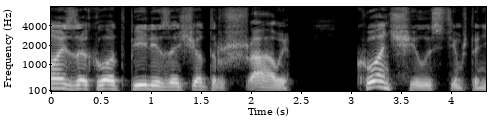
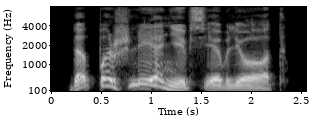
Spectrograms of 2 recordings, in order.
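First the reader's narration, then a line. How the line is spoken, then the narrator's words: Giggling. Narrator (Russian): Лардис хихикнул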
